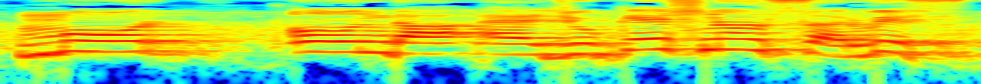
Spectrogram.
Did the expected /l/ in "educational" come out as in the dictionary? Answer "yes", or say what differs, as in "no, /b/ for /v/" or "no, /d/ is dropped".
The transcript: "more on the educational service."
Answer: yes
